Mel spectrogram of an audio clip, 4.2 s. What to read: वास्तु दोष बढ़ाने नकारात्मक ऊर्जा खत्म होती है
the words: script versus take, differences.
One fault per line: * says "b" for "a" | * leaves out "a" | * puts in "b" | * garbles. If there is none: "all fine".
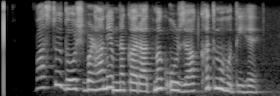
all fine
